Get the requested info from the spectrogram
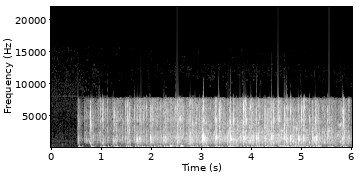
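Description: A moment of dead silence, then an audience applauding, a dense steady patter of claps that thins slightly near the end.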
